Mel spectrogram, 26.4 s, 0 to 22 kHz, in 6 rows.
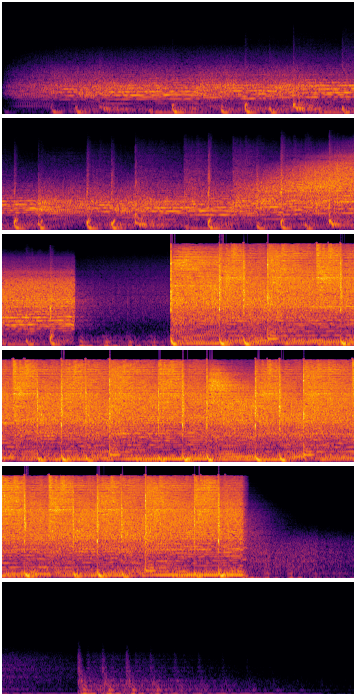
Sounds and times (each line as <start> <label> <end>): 10.9 guitar 20.7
